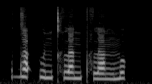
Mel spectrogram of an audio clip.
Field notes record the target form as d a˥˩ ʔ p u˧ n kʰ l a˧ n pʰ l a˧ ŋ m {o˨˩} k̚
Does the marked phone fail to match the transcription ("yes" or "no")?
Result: yes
